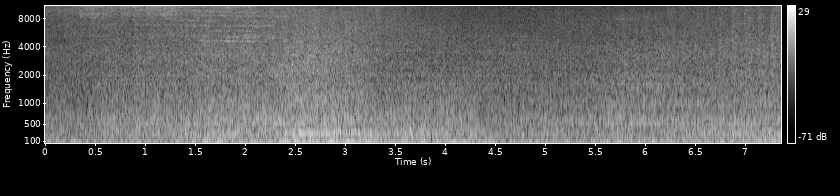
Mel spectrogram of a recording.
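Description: Freight train of enclosed autorack cars rolling past on steel rails, a steady rumble of wheels that swells to its loudest about two seconds in, with a thin high squeal early on.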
